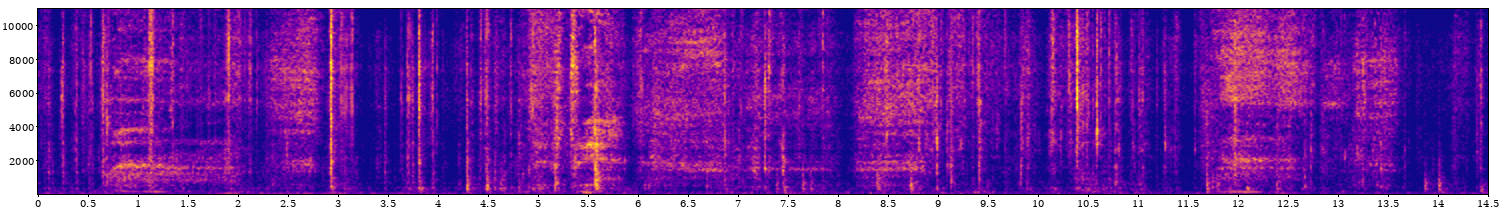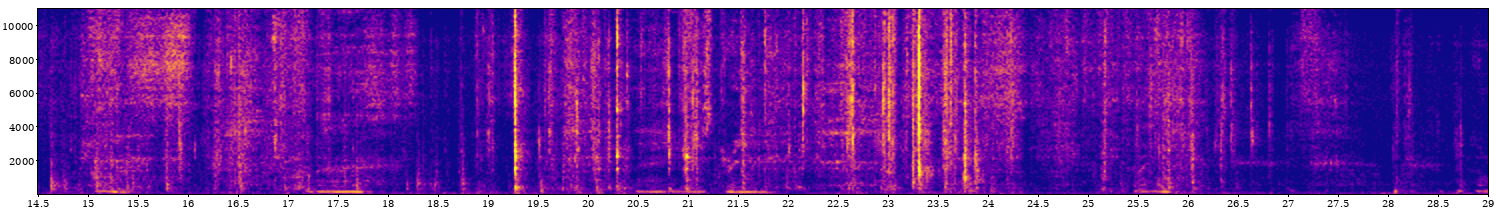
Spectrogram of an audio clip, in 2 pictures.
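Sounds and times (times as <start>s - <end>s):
plastic connectors clicking and rattling: 0.0s - 27.2s
person grunting: 0.7s - 1.9s, 15.0s - 15.9s.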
